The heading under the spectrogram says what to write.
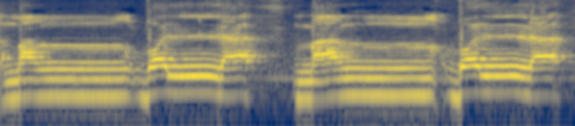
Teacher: এখানে মিম নুন জবর মান হওয়ার কথা ছিল, হবে মাং, কারণ নুন সাকিনের পর দদ আসছে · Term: গুণনা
